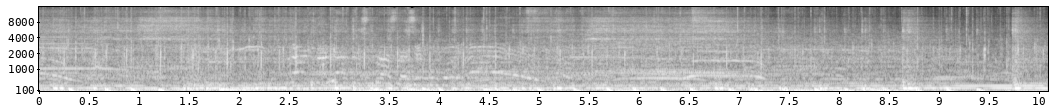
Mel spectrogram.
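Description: Rock band playing live on electric guitars, bass and drums through a loud PA, heard from within the audience, with voices from the crowd mixed in.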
